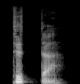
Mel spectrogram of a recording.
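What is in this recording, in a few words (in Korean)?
"듣다", Korean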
